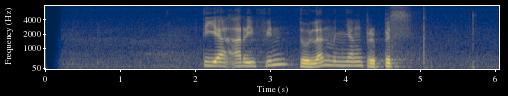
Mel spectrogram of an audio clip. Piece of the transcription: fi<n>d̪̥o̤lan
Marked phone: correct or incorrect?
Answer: correct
